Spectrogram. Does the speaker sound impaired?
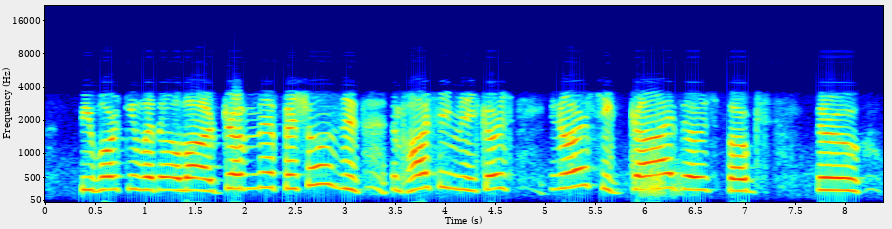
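Yes: cerebral palsy; congenital, impacts movement and speech, part c speech therapy.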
